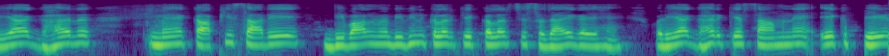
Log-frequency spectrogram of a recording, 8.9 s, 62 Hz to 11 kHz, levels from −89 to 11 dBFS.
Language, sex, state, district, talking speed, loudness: Hindi, male, Jharkhand, Ranchi, 150 wpm, -19 LUFS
